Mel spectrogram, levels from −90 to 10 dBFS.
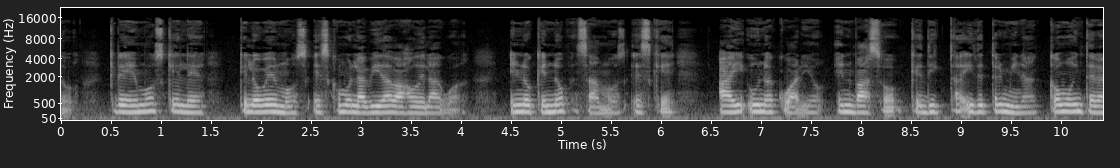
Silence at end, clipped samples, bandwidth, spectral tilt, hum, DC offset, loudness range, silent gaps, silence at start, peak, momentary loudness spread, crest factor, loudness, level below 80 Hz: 0 s; under 0.1%; 15.5 kHz; -5.5 dB/octave; none; under 0.1%; 2 LU; none; 0 s; -4 dBFS; 10 LU; 16 dB; -21 LUFS; -46 dBFS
